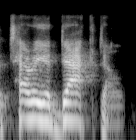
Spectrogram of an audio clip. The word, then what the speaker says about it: pterodactyl: you know the answer because the P is silent that's right only I tell it as a pterodactyl oh why can't you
